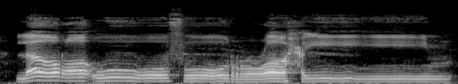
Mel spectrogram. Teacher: Tanwin bertemu ra, idgham bila gunnah. Idgham ni masukkan bunyi fa ni, tanwin fa ni ke dalam ra. · Huruf ra semestinya tebal lah pada atas.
